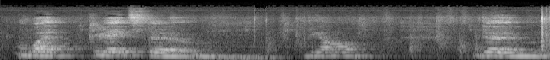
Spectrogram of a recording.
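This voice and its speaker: The speaker talks at a very slow pace with a Cuban accent. Audible room echo and noticeable background noise fill the recording. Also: woman. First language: Spanish. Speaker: artist. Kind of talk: lecture. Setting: stage with audience. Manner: halting.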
